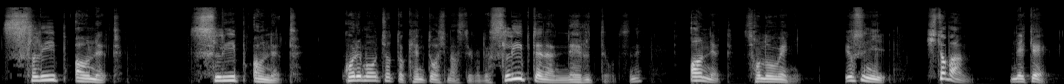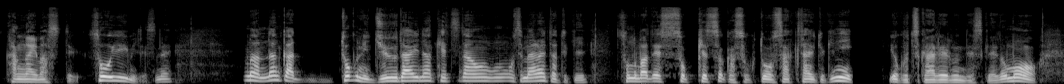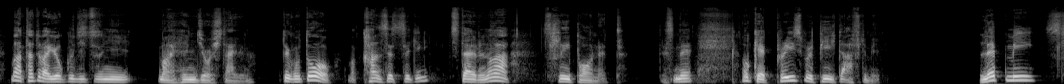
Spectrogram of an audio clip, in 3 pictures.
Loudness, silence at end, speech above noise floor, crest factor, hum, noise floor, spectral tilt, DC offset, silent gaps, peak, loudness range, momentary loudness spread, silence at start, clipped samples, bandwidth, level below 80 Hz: -19 LUFS; 0 s; over 71 dB; 20 dB; none; under -90 dBFS; -5.5 dB/octave; under 0.1%; 1.43-1.87 s, 19.17-19.46 s, 30.27-30.96 s; 0 dBFS; 3 LU; 15 LU; 0.05 s; under 0.1%; 15.5 kHz; -60 dBFS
